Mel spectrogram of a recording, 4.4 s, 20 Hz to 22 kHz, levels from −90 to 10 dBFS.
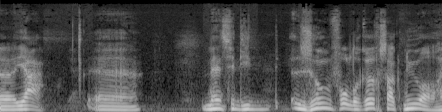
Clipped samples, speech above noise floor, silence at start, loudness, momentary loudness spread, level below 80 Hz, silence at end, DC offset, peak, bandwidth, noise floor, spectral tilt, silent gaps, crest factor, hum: under 0.1%; 28 dB; 0 s; -18 LUFS; 12 LU; -52 dBFS; 0 s; under 0.1%; -4 dBFS; 18.5 kHz; -45 dBFS; -6 dB/octave; none; 14 dB; none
